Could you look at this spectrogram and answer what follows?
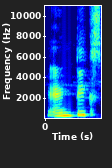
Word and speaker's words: antique: एंटिक्स कहते हैं queer odd यानी कि अजीब को। इसका सेंटेंस है everybody laughed at his foolish एंटिक्स। ठीक है। दूसरा एंटीक है, इसको एंटीक प्रोनाउंस करते हैं और इसका मतलब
